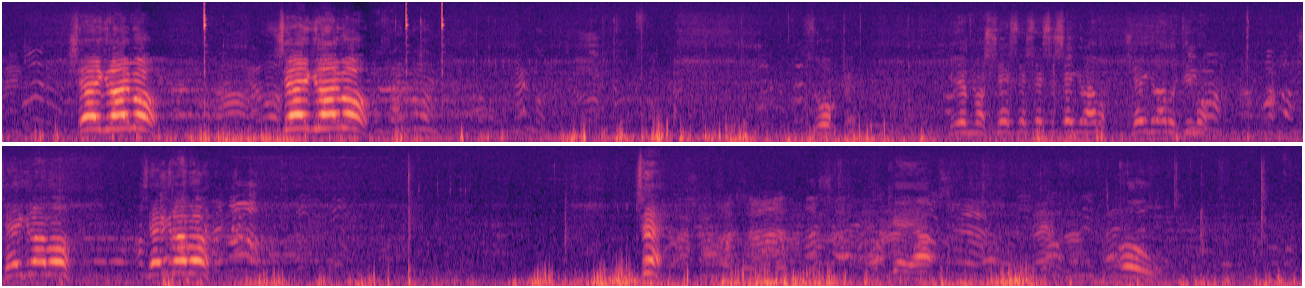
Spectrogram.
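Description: Young boys shout and call to each other outdoors.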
